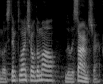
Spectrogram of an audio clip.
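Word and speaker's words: Louis Armstrong: influential of them all, Lewis Armstrong, which is how I'm going to be pronouncing his name for the rest of the video because that's that's the right way. Lewis Armstrong.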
